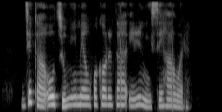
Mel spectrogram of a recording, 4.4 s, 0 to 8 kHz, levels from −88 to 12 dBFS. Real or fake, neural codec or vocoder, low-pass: fake; codec, 16 kHz, 2 kbps, X-Codec, HuBERT features, trained on balanced general audio; 7.2 kHz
